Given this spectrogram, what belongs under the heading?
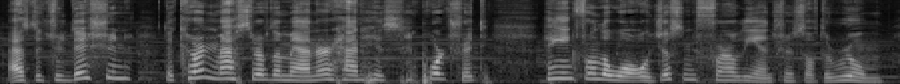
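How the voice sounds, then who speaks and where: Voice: medium pitch, animated, brisk, darkish tone, poor audio. A storyteller reading scripted fiction aloud as a narrator, slipping into character voices for the dialogue. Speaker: fan fiction reader, narrator. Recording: game music under the voice. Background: video game soundtrack music.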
